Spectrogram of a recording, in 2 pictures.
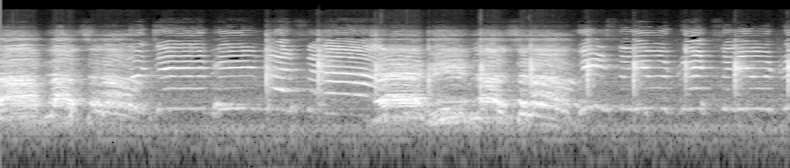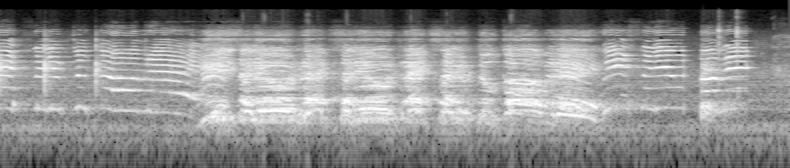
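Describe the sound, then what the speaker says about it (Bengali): A small group of JNU students chants slogans on campus, voices rising together in loud, rhythmic call-and-response bursts with brief pauses between lines. "তো এই হচ্ছে তারা স্লোগান দিচ্ছে।"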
